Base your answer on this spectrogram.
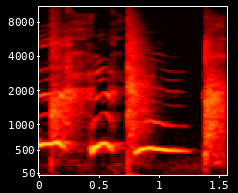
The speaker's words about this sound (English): I'm clapping for this gentleman. I don't know if you can hear.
